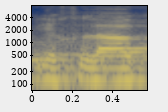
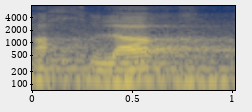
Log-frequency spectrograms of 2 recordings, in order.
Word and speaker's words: اخلاق: اخلاق عمومی طور پہ لوگ اس کو اخلاق الف کے نیچے زیر کے ساتھ پڑھتے ہیں، لیکن اس کا جو صحیح تلفظ ہے وہ الف پہ زبر کے ساتھ یعنی اخلاق پڑھا جاتا ہے۔ اخلاق پڑھنا مناسب اور صحیح نہیں۔ اس سبق کے مصنف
